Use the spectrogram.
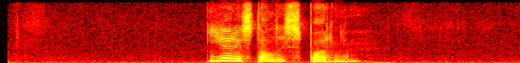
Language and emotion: Russian, sad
